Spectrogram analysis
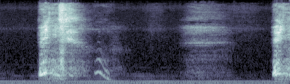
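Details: Induced sneezes with very itchy nose and watery eyes, announced aloud beforehand: a single loud, sharp sneeze burst, then a quiet gap and the start of a second sneeze.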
